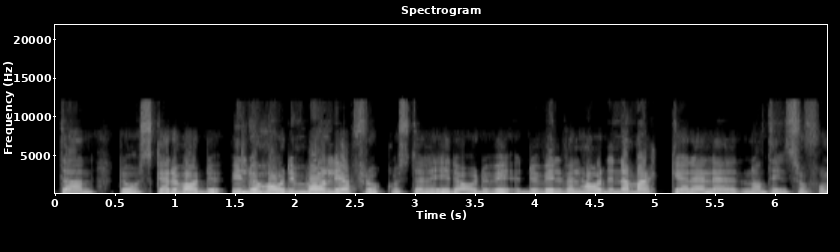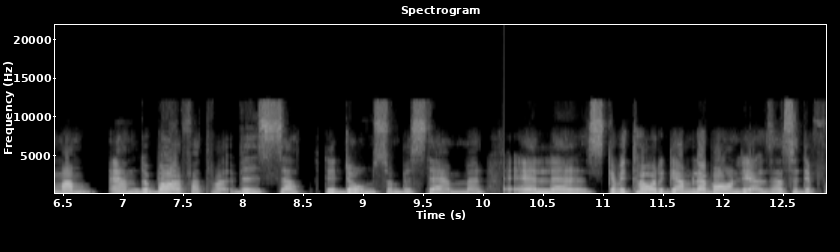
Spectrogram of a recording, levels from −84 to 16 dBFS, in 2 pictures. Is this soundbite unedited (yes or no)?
no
